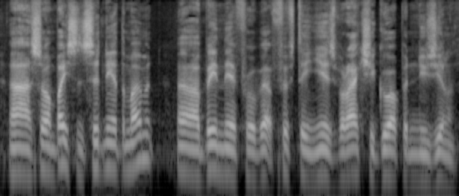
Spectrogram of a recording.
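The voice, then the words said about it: New Zealand-Australian accent. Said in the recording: “hopefully everyone understands my accent... The accent, beautiful. It's what we call ear candy. It just sounds wonderful on the radio... So more Kiwi than Aussie”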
